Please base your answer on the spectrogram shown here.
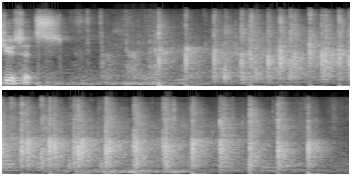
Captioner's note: applause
